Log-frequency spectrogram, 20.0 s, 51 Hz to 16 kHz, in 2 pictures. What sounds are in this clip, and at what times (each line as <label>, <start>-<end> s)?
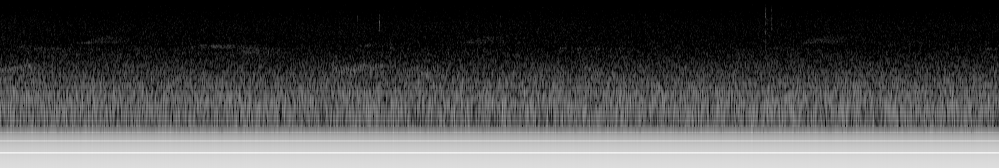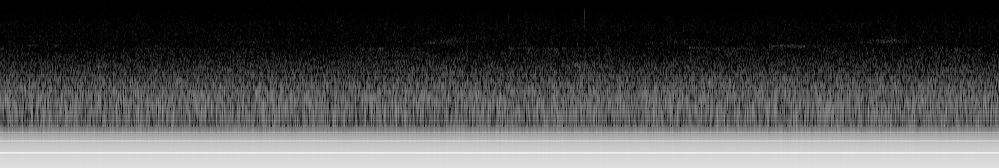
Western Wood-Pewee song, 0-2 s
unidentified sound, 0-6 s
Olive-sided Flycatcher call, 2-18 s
Western Wood-Pewee song, 4-6 s
Western Wood-Pewee song, 8-10 s
Western Wood-Pewee song, 14-16 s
Olive-sided Flycatcher song, 16-18 s
Western Wood-Pewee song, 18-20 s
